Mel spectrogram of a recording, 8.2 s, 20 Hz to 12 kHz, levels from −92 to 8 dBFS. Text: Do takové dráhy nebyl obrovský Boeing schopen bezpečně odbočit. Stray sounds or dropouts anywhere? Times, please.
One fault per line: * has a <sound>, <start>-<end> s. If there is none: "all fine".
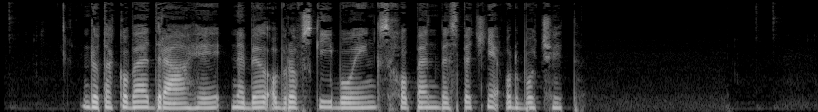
all fine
